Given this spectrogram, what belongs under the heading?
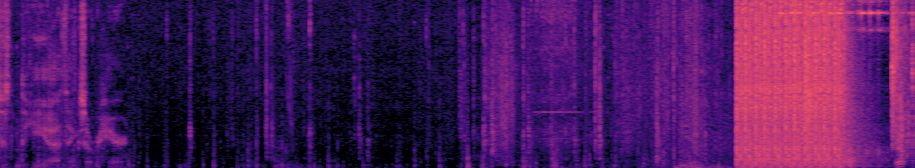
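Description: Gunfire in a shooting video game, scattered sharp shots and bursts at low level, ending in a loud dense stretch of fire, with quiet talk over parts of it.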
